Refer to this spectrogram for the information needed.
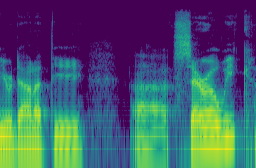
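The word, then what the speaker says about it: CERAWeek: Yeah, Sierra Week. So it's an acronym. We love our acronyms in chemicals. Yeah. This is for Cambridge Energy Research Associates.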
